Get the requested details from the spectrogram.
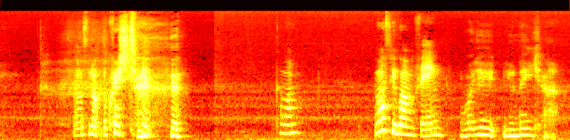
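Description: A young woman laughs close by.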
